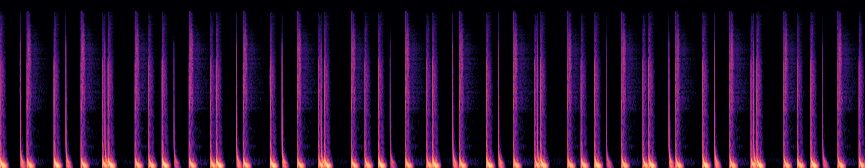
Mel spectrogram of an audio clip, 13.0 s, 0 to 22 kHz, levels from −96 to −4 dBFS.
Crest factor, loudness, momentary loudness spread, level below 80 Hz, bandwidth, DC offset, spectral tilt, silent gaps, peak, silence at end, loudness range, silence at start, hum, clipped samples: 14 dB; -26 LUFS; 6 LU; -26 dBFS; 11 kHz; under 0.1%; -6.5 dB/octave; 0.14-0.30 s; -10 dBFS; 0 s; 1 LU; 0 s; none; under 0.1%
